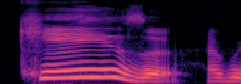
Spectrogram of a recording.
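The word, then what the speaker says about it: Käse: 그리고 S 다음에 모음이 오면 Z로 바뀌었었어요. 그래서 Keys라고 읽으시면 됩니다. 발음 기억해 주시면 좋겠고요.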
